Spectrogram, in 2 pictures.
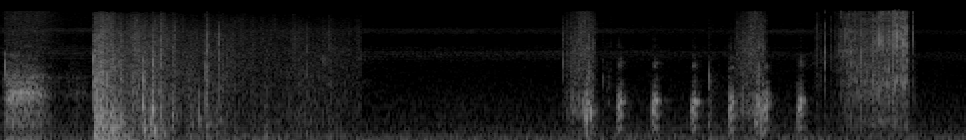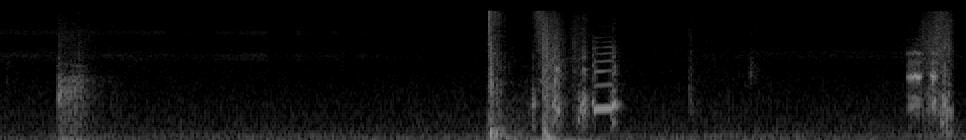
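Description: A chicken in the survival video game The Infected clucks and squawks in several short bursts, with clattering game effects between calls.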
